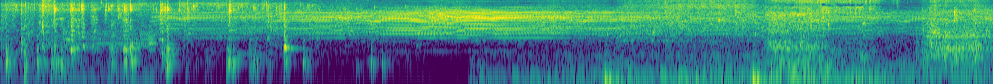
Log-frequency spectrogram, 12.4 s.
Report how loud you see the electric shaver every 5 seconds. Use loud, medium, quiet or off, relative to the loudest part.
medium, loud, medium.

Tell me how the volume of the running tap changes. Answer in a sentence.
The loudness of the running tap goes down, then up.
